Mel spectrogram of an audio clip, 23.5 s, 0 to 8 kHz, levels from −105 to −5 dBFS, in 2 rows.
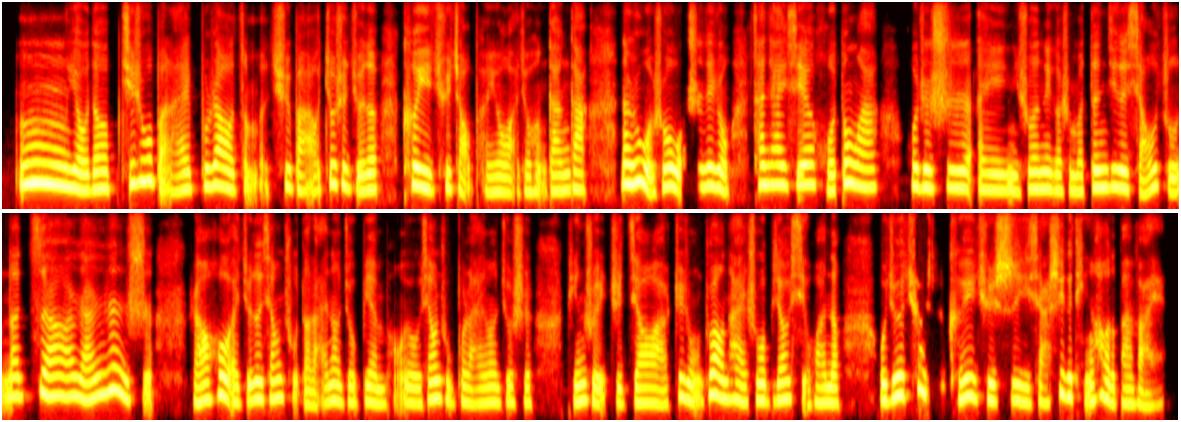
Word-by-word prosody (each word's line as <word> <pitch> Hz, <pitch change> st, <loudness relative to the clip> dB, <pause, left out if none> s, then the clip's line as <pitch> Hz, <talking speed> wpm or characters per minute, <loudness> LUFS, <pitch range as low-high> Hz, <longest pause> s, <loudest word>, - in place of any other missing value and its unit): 嗯， 260 Hz, -1 st, +6 dB
有 195 Hz, -4 st, +4 dB
的。 205 Hz, +1 st, +1 dB
其 265 Hz, -, 0 dB
实 290 Hz, -, +3 dB
我 295 Hz, -, +5 dB
本 -, -, -3 dB
来 190 Hz, +3 st, -2 dB
不 205 Hz, +3 st, -3 dB
知 250 Hz, -, +2 dB
道 225 Hz, -5 st, +3 dB
怎 185 Hz, -, -7 dB
么 -, -, -10 dB
去 230 Hz, -, -4 dB
吧， 190 Hz, -4 st, -4 dB
就 260 Hz, -, 0 dB
是 240 Hz, -2 st, -1 dB
觉 200 Hz, -, -2 dB
得 195 Hz, +1 st, +2 dB, 0.2 s
刻 245 Hz, -, +4 dB
意 215 Hz, -4 st, +5 dB
去 200 Hz, -, -3 dB
找 -, -, -4 dB
朋 170 Hz, -, -9 dB
友 175 Hz, 0 st, -2 dB
啊， 165 Hz, -, -5 dB
就 180 Hz, -, -4 dB
很 175 Hz, -, -4 dB
尴 185 Hz, 0 st, -2 dB
尬。 200 Hz, -2 st, -1 dB, 0.3 s
那 260 Hz, -, +4 dB
如 265 Hz, +3 st, +7 dB
果 235 Hz, -, +6 dB
说 230 Hz, +1 st, +3 dB
我 200 Hz, -, +4 dB
是 225 Hz, -, -5 dB
那 235 Hz, +1 st, +4 dB
种 215 Hz, -5 st, +2 dB, 0.2 s
参 250 Hz, 0 st, +2 dB
加 255 Hz, 0 st, +1 dB
一 -, -, +2 dB
些 255 Hz, +1 st, +2 dB
活 190 Hz, -8 st, -2 dB
动 270 Hz, +5 st, +3 dB
啊， 225 Hz, -1 st, -1 dB, 0.3 s
或 235 Hz, -, +2 dB
者 220 Hz, -1 st, +4 dB
是， 215 Hz, 0 st, -1 dB
哎， -, -, -3 dB, 0.3 s
你 180 Hz, -, -1 dB
说 205 Hz, +3 st, -1 dB
那 205 Hz, 0 st, +2 dB
个 190 Hz, -, -3 dB
什 185 Hz, 0 st, -6 dB
么 180 Hz, -, -2 dB
登 215 Hz, +3 st, +3 dB
记 225 Hz, -, -1 dB
的 215 Hz, -2 st, +4 dB
小 205 Hz, +1 st, -3 dB
组， 165 Hz, -8 st, -4 dB
那 245 Hz, 0 st, +1 dB
自 245 Hz, +5 st, -2 dB
然 250 Hz, 0 st, +3 dB
而 240 Hz, +1 st, 0 dB
然 235 Hz, +3 st, +1 dB
认 295 Hz, -7 st, +3 dB
识， 205 Hz, -, -6 dB, 0.3 s
然 195 Hz, +2 st, 0 dB
后， 245 Hz, +2 st, +4 dB
哎， 180 Hz, -, -1 dB
觉 175 Hz, -, -3 dB
得 210 Hz, +1 st, +3 dB
相 220 Hz, +2 st, -1 dB
处 235 Hz, -, -9 dB
得 155 Hz, -, -6 dB
来 150 Hz, +4 st, -7 dB
呢 195 Hz, +1 st, 0 dB
就 180 Hz, 0 st, -4 dB
变 170 Hz, -3 st, -3 dB
朋 165 Hz, -, -8 dB
友， 170 Hz, -1 st, -1 dB
相 210 Hz, +6 st, 0 dB
处 200 Hz, -3 st, -5 dB
不 185 Hz, -, -6 dB
来 170 Hz, -1 st, -5 dB
呢 180 Hz, 0 st, -2 dB
就 175 Hz, -, -6 dB
是 175 Hz, -1 st, -6 dB, 0.3 s
萍 190 Hz, +1 st, 0 dB
水 190 Hz, -5 st, -1 dB
之 170 Hz, -, -5 dB
交 175 Hz, +1 st, -3 dB
啊， 165 Hz, -2 st, -3 dB
这 240 Hz, -, -1 dB
种 205 Hz, -3 st, -1 dB
状 260 Hz, -4 st, +4 dB
态 210 Hz, -3 st, -1 dB
是 200 Hz, -, -3 dB
我 200 Hz, -, +3 dB
比 190 Hz, -, -12 dB
较 205 Hz, +2 st, +2 dB
喜 215 Hz, -, -5 dB
欢 175 Hz, -1 st, -3 dB
的， 170 Hz, -1 st, 0 dB, 0.4 s
我 195 Hz, -, +4 dB
觉 225 Hz, +5 st, +4 dB
得 255 Hz, -, +7 dB
确 255 Hz, -, -9 dB
实 335 Hz, +4 st, -1 dB
可 210 Hz, -, -2 dB
以 235 Hz, +1 st, +3 dB
去 210 Hz, -3 st, +1 dB
试 195 Hz, +1 st, -1 dB
一 180 Hz, -2 st, -1 dB
下， 175 Hz, +1 st, -6 dB
是 275 Hz, -, 0 dB
一 -, -, +1 dB
个 240 Hz, -, +4 dB
挺 220 Hz, -, -3 dB
好 215 Hz, -2 st, 0 dB
的 -, -, -1 dB
办 170 Hz, -1 st, -5 dB
法 160 Hz, -3 st, -4 dB
哎。 145 Hz, +3 st, -11 dB
205 Hz, 315 characters per minute, -23 LUFS, 180-240 Hz, 0.4 s, 如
